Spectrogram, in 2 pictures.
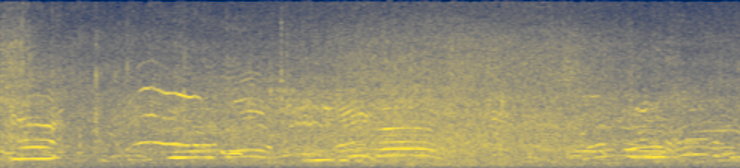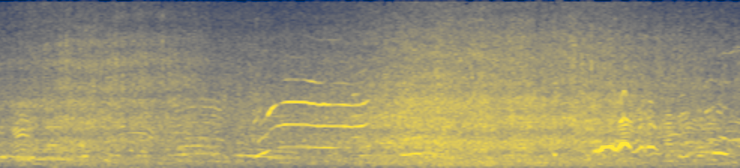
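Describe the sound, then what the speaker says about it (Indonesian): Ocean surf at Sanur beach, Bali, rougher than usual, rolling and breaking continuously, a loud, close wash of water with hissing foam and a steady roar. "ombak pada hari ini lumayan kenceng aku lihat daripada biasanya"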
